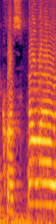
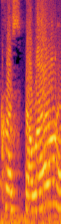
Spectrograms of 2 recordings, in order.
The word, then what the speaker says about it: Crespillo: You know, some people say Crespillo, some say Crespillo. It just kind of depends. So, but How do you say it properly? I say it Crespillo, and so does his family, because like I said, they were born in Spain, and so they have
